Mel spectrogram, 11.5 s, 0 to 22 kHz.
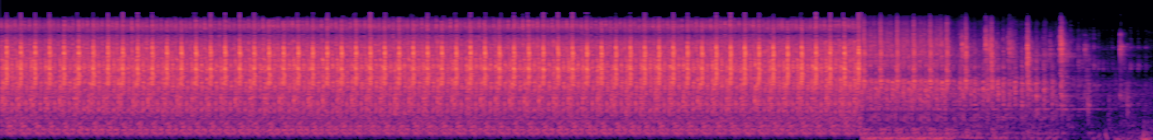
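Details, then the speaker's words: Caterpillar 977L with a 10.5L CAT diesel at idle: a sharp regular knock about three per second, oil pressure holding in the green. The noise seems to come from the back of the engine, and deactivating cylinder six made no difference. Cause unconfirmed. "oh yeah she's got some kind of knock there you go that sounds like a diesel knock to me"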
